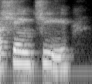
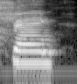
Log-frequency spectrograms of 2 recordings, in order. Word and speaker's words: Shang-Chi: It's not Shang. You would piss off the Asians mispronouncing their names. – Yep. – It is Shang-Chi.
